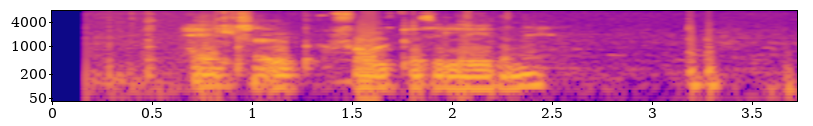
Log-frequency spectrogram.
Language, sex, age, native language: Icelandic, male, 20-29, German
